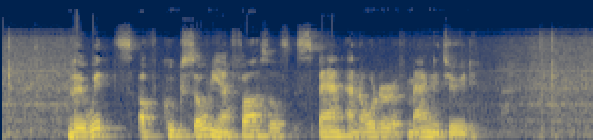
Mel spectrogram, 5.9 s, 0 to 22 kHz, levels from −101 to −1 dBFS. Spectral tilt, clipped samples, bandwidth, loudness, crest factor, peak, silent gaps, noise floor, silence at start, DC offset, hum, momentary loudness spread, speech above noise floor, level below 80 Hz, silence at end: -6 dB/octave; under 0.1%; 9 kHz; -16 LUFS; 16 dB; -2 dBFS; none; -43 dBFS; 0.05 s; under 0.1%; none; 19 LU; 27 dB; -58 dBFS; 0 s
